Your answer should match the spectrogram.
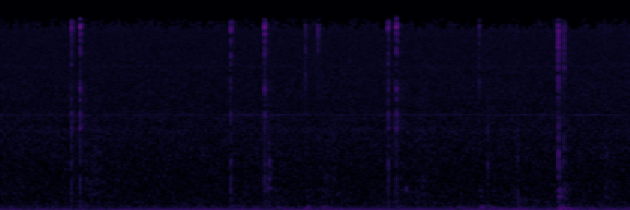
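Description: Faint computer mouse clicks, about six of them spread through a near-silent stretch, with two in quick succession around five seconds in, over faint room hum.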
